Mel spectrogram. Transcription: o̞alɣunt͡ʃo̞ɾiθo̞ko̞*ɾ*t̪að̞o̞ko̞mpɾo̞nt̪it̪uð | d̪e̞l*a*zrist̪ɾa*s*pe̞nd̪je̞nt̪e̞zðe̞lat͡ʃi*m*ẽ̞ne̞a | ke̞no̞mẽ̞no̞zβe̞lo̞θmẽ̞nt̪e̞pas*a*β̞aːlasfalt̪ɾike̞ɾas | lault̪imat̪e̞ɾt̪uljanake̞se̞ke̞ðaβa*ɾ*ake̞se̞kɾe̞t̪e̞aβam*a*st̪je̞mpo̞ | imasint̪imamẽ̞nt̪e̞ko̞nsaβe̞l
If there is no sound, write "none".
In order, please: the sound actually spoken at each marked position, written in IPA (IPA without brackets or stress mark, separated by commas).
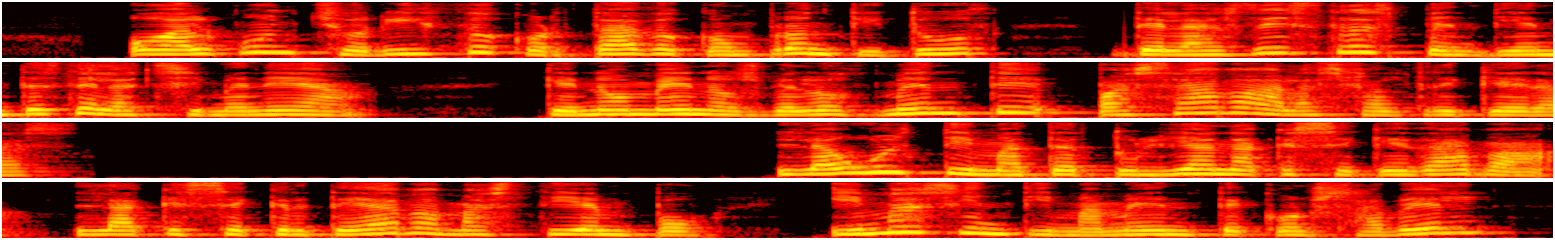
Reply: ɾ, a, s, m, a, l, a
